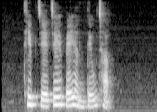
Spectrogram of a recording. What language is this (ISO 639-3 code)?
yue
